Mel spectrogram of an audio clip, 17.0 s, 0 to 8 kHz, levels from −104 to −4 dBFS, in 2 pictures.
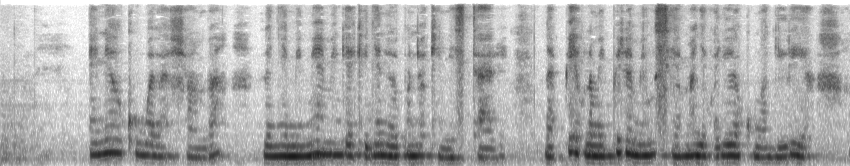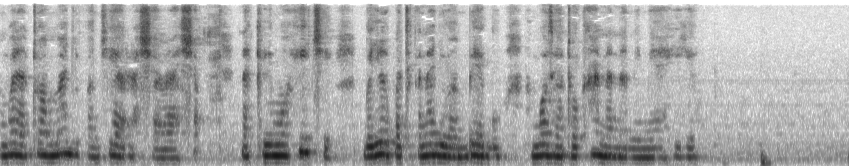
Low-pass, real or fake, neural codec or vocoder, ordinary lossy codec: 7.2 kHz; real; none; MP3, 48 kbps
